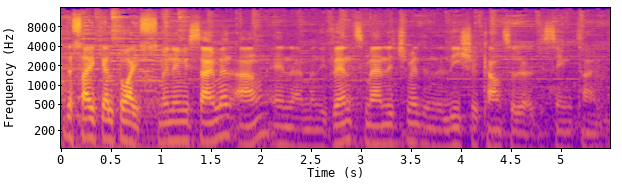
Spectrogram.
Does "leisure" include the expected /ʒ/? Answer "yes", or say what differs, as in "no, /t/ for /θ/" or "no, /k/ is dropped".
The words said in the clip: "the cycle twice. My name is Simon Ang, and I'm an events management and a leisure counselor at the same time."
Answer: no, /ʃ/ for /ʒ/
